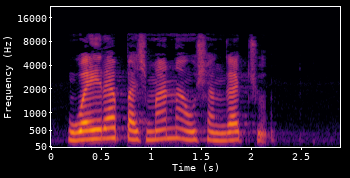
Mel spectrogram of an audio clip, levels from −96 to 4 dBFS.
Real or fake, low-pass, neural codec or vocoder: real; 9.9 kHz; none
